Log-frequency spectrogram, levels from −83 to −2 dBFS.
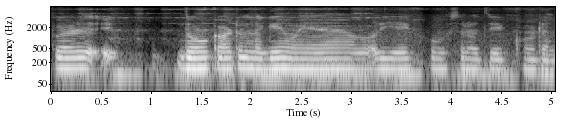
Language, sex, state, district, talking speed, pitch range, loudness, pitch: Hindi, male, Delhi, New Delhi, 155 wpm, 125-140 Hz, -18 LUFS, 130 Hz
